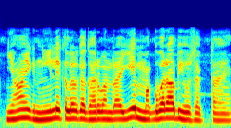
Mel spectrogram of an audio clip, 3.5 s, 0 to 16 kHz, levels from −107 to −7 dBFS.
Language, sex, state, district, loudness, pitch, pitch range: Hindi, male, Madhya Pradesh, Bhopal, -15 LUFS, 180 Hz, 175-195 Hz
